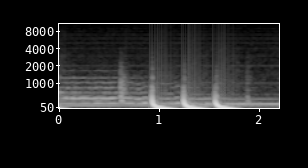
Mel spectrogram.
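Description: The end of a hip-hop beat: three deep bass-drum hits in quick succession about a second in, each dropping in pitch, over sustained tones that fade out.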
